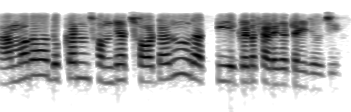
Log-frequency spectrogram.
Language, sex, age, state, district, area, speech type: Odia, male, 30-45, Odisha, Bhadrak, rural, conversation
